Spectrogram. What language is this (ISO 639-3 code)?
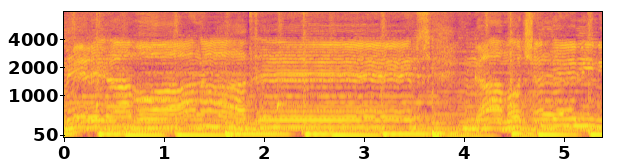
kat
